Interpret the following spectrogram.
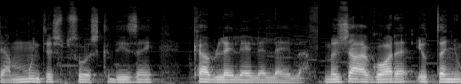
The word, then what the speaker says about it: cabeleireira: Ora, portanto, se falares inglês, basta pegares neste som que já tens na tua língua e em vez de pronunciares cabeleireira, pronuncias R como o D de daddy.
